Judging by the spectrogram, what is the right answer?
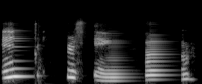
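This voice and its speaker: A woman's voice: a little high, sing-song. A woman calling in as a guest attorney, her phone breaking up into glitchy, robotic jumps as she halts on fillers. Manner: halting, stalls on fillers. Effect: breaking-up phone line, glitchy robotic jumps. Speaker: guest attorney on a call-in show. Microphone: phone call. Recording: muffled dry phone line with faint music.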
